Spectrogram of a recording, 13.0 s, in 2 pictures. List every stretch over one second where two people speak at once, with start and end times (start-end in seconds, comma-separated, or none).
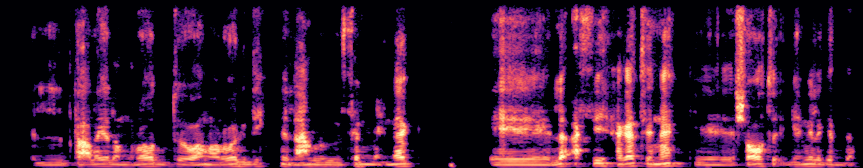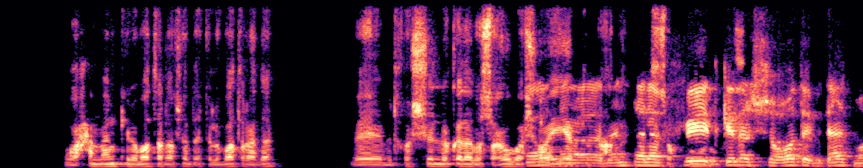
10.4-12.1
